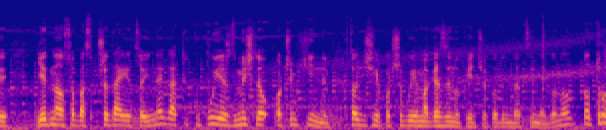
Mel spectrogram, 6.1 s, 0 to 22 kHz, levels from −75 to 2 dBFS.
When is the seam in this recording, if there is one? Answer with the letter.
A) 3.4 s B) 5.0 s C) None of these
A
